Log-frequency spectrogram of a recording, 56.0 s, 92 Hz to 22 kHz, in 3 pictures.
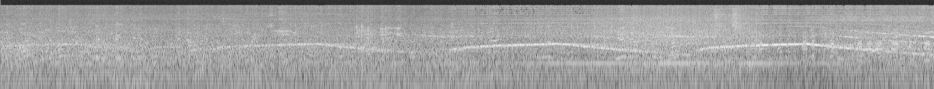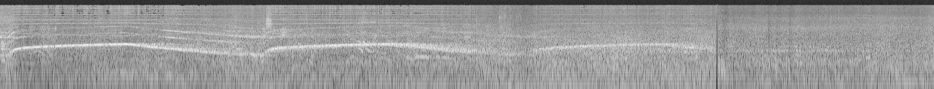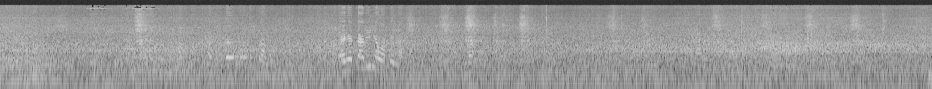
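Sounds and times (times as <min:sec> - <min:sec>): emergency siren wailing: 0:00.0 - 0:33.2
city traffic rumble: 0:00.0 - 0:56.0.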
